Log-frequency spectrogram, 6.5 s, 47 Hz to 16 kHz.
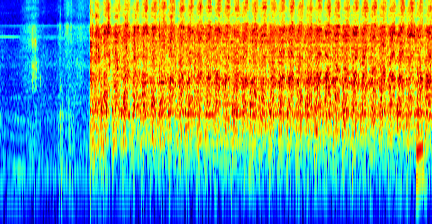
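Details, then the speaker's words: Opel Vectra C Z19DTH diesel after engine rebuild, fuel system bled, bad injector corrections: steady cranking about three and a half turns a second, never catching, injectors delivering no fuel. "Дивіться, прокачали паливну систему. Зараз крути стартером. Одна робить, друга робить, третя щось єлі-єлі теж не робить."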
